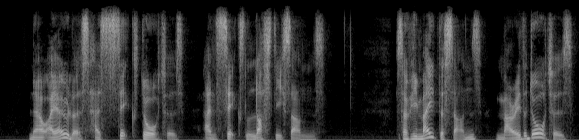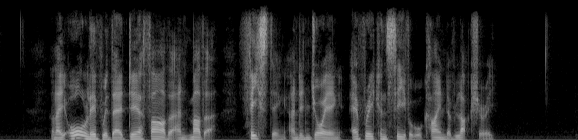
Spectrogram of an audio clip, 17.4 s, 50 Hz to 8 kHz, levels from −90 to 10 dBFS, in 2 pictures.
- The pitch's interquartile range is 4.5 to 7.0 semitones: Yes, wide, 5.4 semitones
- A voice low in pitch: Yes, low, 110 Hz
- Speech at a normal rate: No, slow, 120 wpm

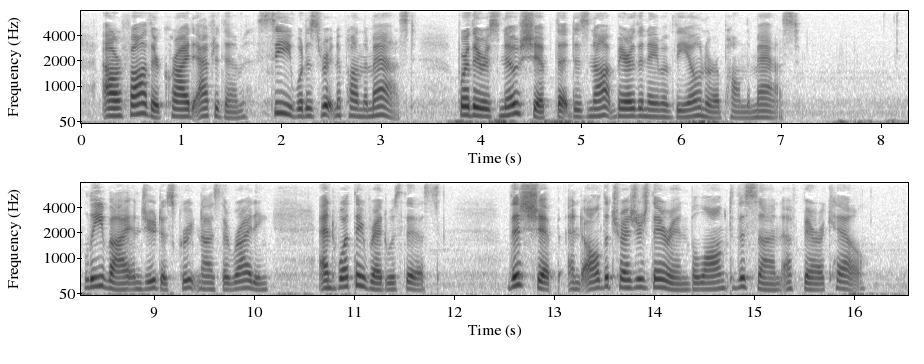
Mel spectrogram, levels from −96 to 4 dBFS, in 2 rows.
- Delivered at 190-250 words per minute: Yes, average, 195 wpm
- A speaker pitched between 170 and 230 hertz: Yes, high, 190 Hz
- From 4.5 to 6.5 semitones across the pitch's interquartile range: No, average, 4.1 semitones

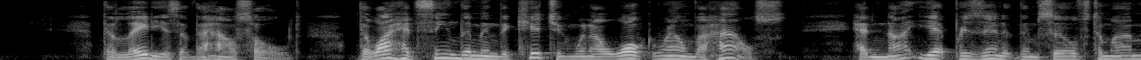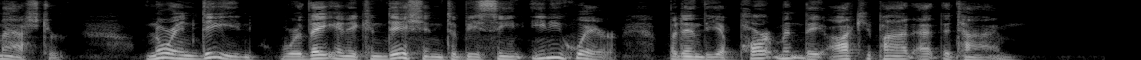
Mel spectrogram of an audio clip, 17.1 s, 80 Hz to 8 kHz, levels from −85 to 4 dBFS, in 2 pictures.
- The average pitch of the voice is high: No, low, 135 Hz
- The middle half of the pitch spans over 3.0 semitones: Yes, average, 4.7 semitones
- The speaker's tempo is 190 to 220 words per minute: No, average, 165 wpm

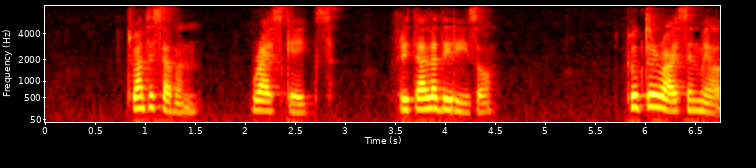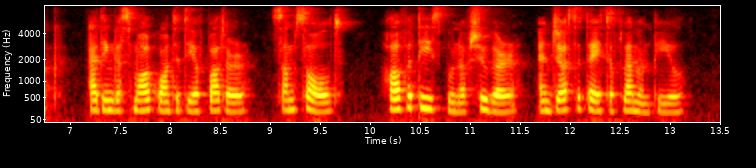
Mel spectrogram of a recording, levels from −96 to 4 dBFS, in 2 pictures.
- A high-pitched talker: Yes, high, 210 Hz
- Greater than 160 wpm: No, average, 140 wpm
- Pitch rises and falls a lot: No, average, 3.7 semitones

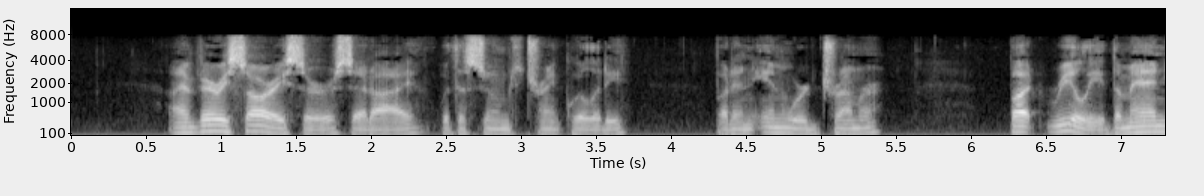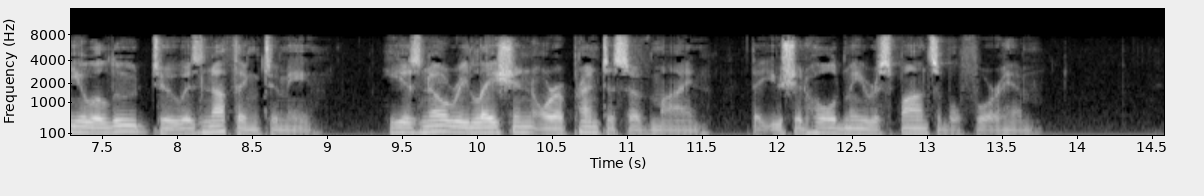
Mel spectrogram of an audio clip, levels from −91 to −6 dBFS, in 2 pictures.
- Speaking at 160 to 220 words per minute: Yes, average, 165 wpm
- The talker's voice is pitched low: Yes, low, 100 Hz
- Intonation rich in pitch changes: No, average, 4.2 semitones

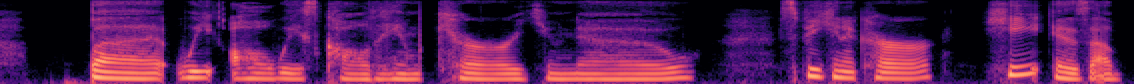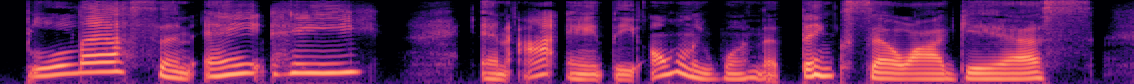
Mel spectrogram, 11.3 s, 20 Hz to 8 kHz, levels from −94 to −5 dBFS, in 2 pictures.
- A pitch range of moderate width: No, wide, 7.4 semitones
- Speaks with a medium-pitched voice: Yes, medium, 155 Hz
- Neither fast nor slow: Yes, average, 150 wpm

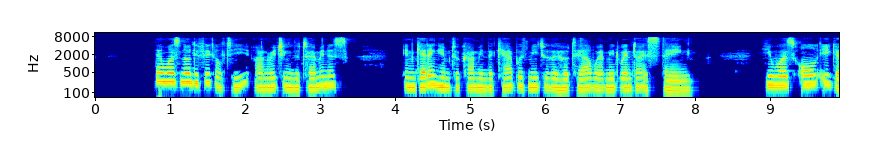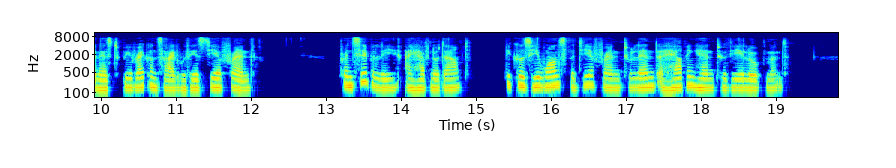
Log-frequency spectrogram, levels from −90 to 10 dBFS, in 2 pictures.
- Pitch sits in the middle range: Yes, medium, 160 Hz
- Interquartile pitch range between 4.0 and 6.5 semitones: No, average, 3.3 semitones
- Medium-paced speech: Yes, average, 165 wpm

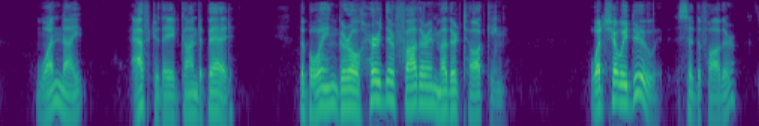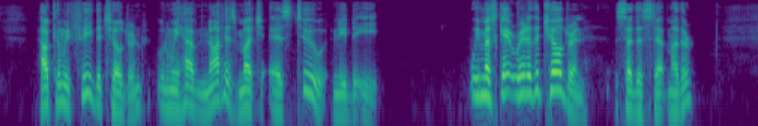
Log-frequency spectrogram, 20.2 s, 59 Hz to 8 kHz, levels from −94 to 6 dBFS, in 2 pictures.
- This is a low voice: Yes, low, 125 Hz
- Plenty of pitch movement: Yes, wide, 7.6 semitones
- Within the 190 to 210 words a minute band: Yes, average, 195 wpm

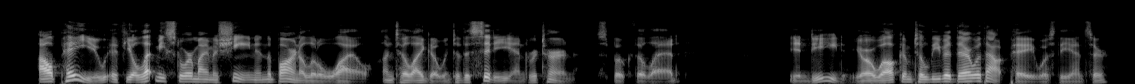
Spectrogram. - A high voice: No, low, 105 Hz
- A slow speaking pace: No, fast, 205 wpm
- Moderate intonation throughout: No, wide, 7.5 semitones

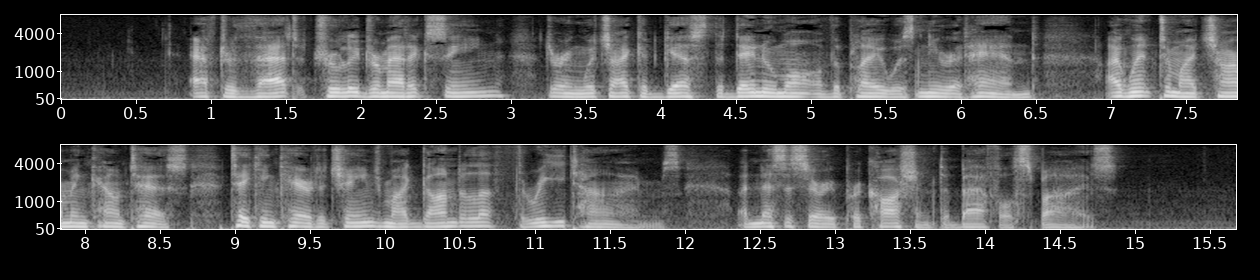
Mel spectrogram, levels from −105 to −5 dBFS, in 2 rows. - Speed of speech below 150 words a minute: No, average, 155 wpm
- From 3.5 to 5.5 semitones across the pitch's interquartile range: No, average, 2.8 semitones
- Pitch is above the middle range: No, low, 120 Hz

